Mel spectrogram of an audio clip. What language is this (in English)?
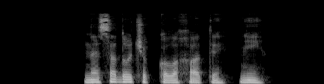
Ukrainian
